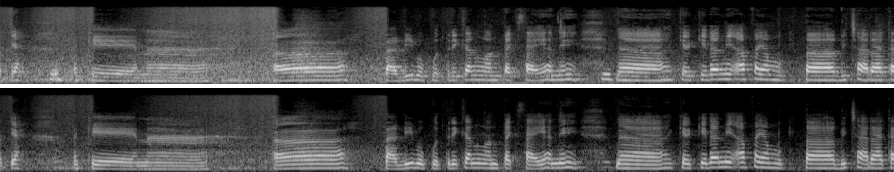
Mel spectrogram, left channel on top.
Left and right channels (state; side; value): quieter; right; 3.3 dB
